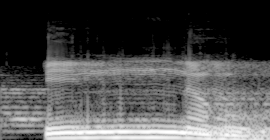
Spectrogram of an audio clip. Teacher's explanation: انہ نون مشدد میں غنہ کریں گے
